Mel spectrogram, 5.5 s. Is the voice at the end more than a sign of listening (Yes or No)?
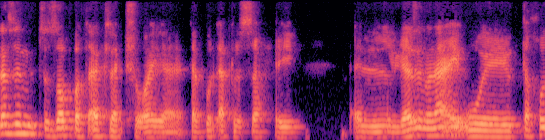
No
